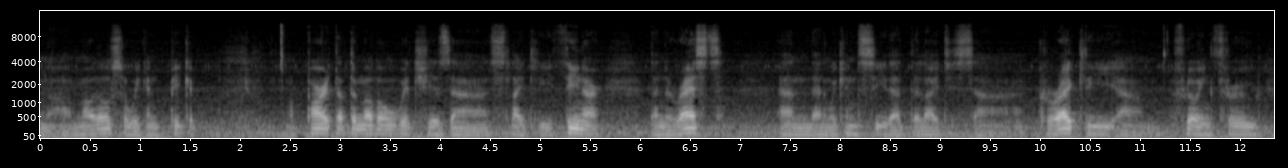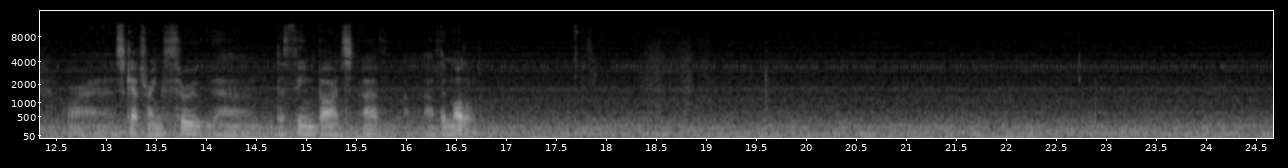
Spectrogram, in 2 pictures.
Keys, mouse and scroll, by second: 0.6 middle drag, 1.4 r, 2.6-3.0 drag, 11.8-12.8 middle drag, 13.2 F5, 22.2 click, 23.8 F10, 23.9 Tab.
